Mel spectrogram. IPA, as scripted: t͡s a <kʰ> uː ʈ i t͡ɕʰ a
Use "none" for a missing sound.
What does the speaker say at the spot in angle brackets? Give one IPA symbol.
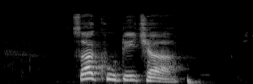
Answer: kʰ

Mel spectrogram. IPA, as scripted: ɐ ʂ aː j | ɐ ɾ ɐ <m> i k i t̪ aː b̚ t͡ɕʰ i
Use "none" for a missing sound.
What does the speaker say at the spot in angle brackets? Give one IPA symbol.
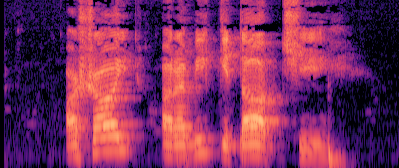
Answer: b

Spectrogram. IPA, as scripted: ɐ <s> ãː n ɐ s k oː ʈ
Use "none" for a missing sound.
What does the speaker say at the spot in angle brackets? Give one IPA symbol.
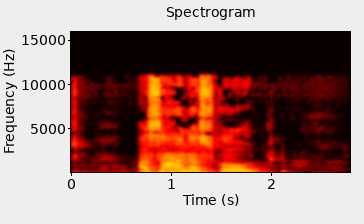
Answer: s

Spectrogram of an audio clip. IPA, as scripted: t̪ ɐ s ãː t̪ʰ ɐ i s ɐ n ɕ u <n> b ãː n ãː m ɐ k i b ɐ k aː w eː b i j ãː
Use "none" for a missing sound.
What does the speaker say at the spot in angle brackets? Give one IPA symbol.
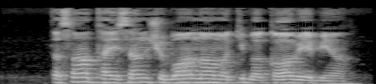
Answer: none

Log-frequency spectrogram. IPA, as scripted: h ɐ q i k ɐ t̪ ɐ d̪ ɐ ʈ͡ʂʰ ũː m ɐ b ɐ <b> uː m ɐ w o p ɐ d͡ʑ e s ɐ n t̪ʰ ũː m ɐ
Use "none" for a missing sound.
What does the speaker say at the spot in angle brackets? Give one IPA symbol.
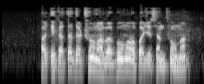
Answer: b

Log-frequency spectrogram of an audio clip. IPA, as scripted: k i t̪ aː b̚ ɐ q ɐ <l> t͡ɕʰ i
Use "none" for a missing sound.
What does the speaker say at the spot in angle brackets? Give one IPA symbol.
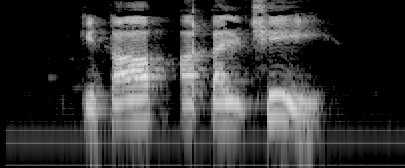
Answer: l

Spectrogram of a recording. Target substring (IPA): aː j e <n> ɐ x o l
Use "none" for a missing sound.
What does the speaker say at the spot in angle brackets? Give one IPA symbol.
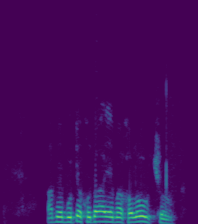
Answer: m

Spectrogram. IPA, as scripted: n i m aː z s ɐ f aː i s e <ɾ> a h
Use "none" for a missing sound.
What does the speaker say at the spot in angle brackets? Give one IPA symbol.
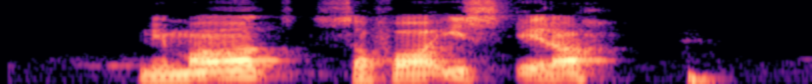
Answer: ɾ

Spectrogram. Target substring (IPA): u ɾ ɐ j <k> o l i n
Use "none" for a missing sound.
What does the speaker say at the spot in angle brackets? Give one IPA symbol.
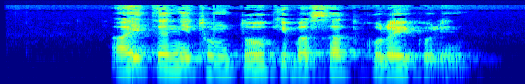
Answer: k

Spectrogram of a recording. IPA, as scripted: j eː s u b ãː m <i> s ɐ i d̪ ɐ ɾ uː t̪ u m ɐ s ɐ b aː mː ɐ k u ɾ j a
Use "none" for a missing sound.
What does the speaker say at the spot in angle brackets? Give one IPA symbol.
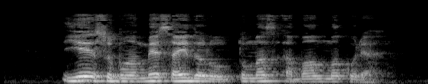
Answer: e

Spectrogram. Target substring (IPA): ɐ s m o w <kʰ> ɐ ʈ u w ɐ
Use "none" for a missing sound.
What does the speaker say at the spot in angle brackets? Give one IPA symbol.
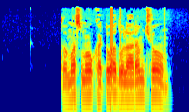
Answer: kʰ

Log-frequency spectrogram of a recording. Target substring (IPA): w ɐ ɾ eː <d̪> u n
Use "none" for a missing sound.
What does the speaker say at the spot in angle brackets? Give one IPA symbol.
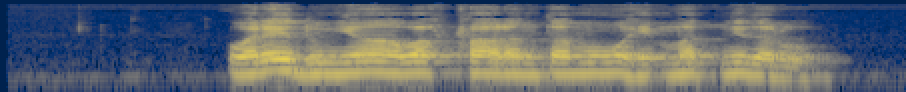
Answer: d̪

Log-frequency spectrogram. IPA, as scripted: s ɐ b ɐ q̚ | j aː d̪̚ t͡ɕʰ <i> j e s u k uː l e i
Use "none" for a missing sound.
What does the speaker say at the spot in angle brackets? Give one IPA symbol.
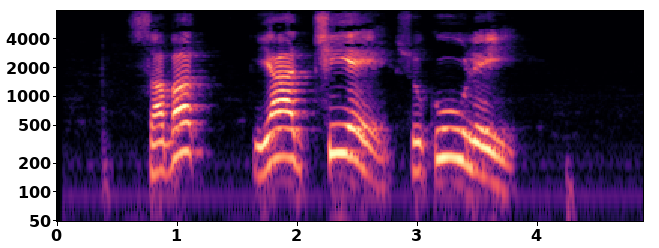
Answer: i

